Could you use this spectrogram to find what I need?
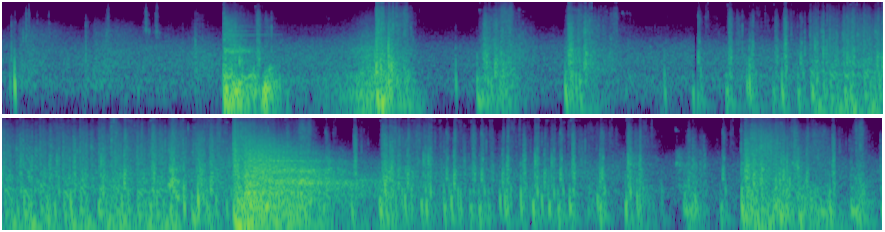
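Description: Quick footsteps patter over grass and soil.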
